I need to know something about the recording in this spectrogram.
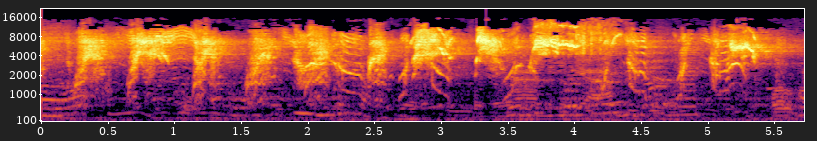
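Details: An angry monkey named Rainbow, with Leo and Libby, screams in a harsh, shrill stream of overlapping shrieks. The bursts sweep rapidly up and down, come in quick successive pulses, and barely pause.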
